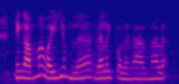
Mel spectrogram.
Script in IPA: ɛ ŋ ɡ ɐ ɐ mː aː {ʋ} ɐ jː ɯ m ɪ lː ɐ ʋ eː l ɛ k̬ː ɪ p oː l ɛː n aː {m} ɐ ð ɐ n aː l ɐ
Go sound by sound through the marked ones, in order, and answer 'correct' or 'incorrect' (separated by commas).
correct, incorrect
